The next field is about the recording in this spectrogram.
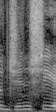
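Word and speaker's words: Jinhsi: How do I pronounce her name? Is it Jinshi? Yes. I quite like how Jinshi had like not a whole lot to do with us.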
